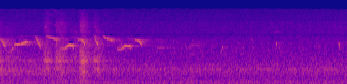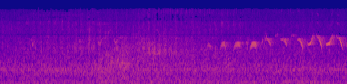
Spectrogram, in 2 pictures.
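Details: Chinese Hwamei singing loudly in the morning near Niiharu Citizens' Forest, Japan, as if practising its voice: bursts of rich, varied whistled phrases at the start, quieter notes in the middle, then a rapid run of repeated sweeping whistles toward the end.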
